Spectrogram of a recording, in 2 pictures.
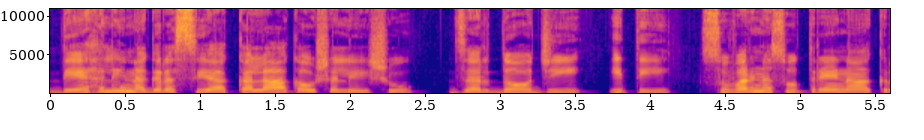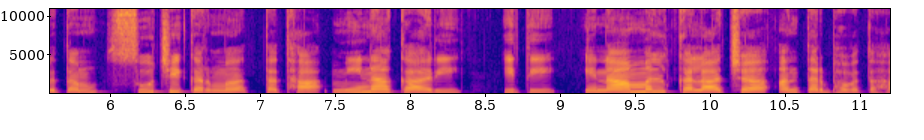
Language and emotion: Sanskrit, neutral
